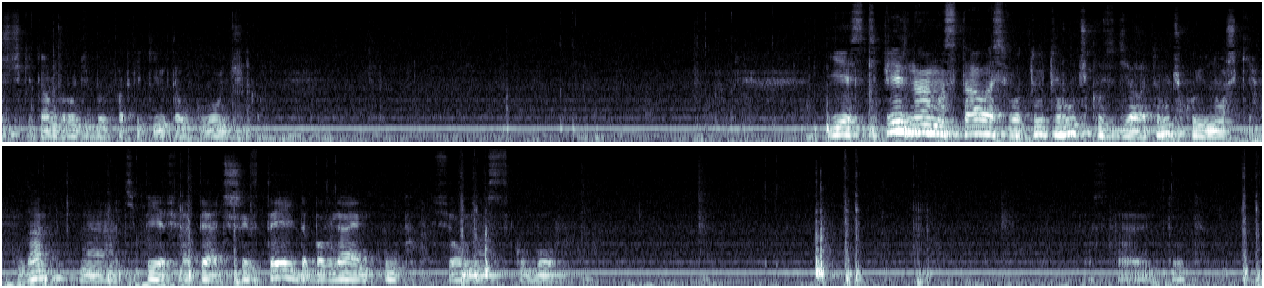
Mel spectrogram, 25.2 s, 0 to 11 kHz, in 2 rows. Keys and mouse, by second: 0.1 KP_1, 0.5 KP_3, 1.6-2.7 middle drag, 2.7 r, 6.2 g, 10.1-12.1 drag, 13.1 KP_7, 14.1-16.2 drag, 15.1 shift+a, 17.4 s, 21.2 z, 21.9 g.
